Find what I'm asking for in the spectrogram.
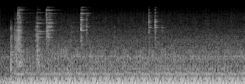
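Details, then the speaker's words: Kubota L48 backhoe, diesel at idle after resealing hydraulic pump 3 (swing-only pump, right side of engine), which before wouldn't work at idle: steady even thrum, light clicks, no strain or whine, no leaks; hydraulics normal. "Start it up at idle. Let that fluid circulate a little bit. I don't see any leaks. See if we get anything out of this swing."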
